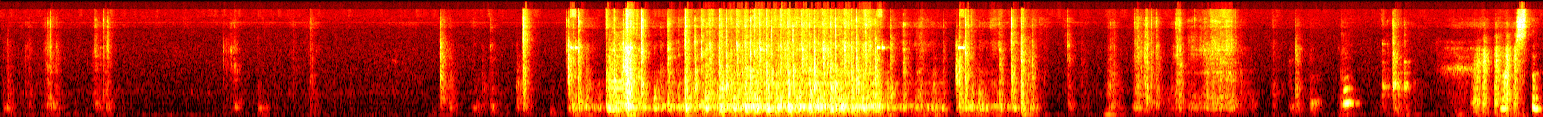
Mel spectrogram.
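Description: A sewing machine stitches fabric scraps in a continuous whirring run of about three seconds, with scattered ticks and clicks of handling before and after in a quiet room.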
